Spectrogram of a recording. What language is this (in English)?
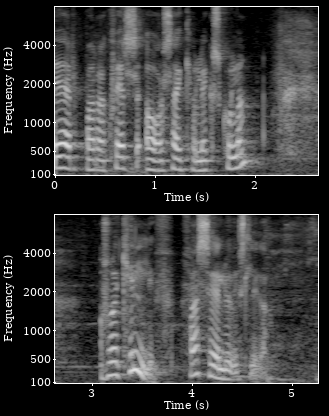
Icelandic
